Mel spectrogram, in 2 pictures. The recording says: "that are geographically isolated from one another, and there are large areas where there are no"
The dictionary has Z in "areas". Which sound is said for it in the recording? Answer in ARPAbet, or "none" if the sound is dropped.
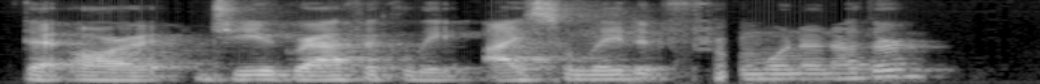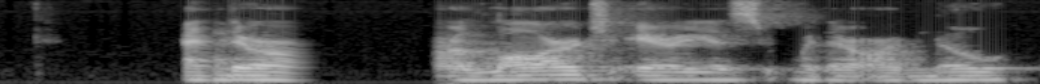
Z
